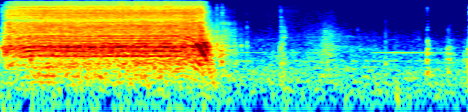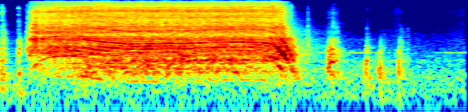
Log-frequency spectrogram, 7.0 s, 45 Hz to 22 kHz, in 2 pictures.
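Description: A power drill runs in two steady bursts of about a second and a half each, snugging up two 7mm-headed mounting screws under the front bumper cover of a 2017-2024 GMC Acadia, with quiet pauses and small clicks between them.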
